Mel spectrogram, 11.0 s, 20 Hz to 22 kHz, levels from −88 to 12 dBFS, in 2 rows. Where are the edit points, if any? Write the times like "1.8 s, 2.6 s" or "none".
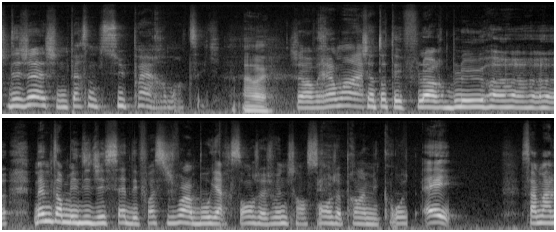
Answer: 3.6 s, 9.6 s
